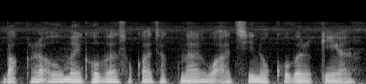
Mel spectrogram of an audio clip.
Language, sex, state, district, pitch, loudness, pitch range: Garo, male, Meghalaya, West Garo Hills, 100 Hz, -17 LUFS, 95-105 Hz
